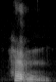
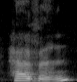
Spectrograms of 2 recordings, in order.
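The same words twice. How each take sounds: First: It is said as one syllable. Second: It is said as two syllables. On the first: "heaven was often pronounced as heaven" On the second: "two syllables"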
